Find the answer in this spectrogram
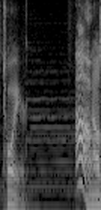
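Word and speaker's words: Týr: but yeah he told me he's like it's pronounced toyer oh and I was like oh I was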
